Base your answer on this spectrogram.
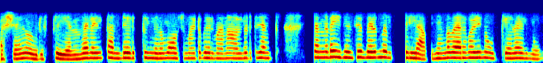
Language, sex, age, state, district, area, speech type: Malayalam, female, 30-45, Kerala, Thrissur, rural, conversation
